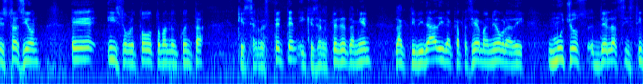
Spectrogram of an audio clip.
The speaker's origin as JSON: {"language": "Spanish", "region": "Mexico City", "country": "Mexico", "said": "en general el calor es difícil para los que venimos como de la Ciudad de México"}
